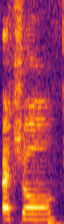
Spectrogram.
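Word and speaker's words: Uchel: I feel like we had the pronunciation right the first chapter. I don't remember this pronunciation. I think it's Ickle. Ickle. I think so.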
